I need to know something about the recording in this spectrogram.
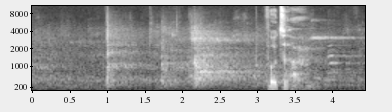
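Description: A racket hits a tennis ball.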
